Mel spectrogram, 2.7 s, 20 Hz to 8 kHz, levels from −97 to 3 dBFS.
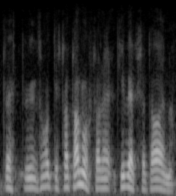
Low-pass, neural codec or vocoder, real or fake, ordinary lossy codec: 7.2 kHz; none; real; Opus, 16 kbps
